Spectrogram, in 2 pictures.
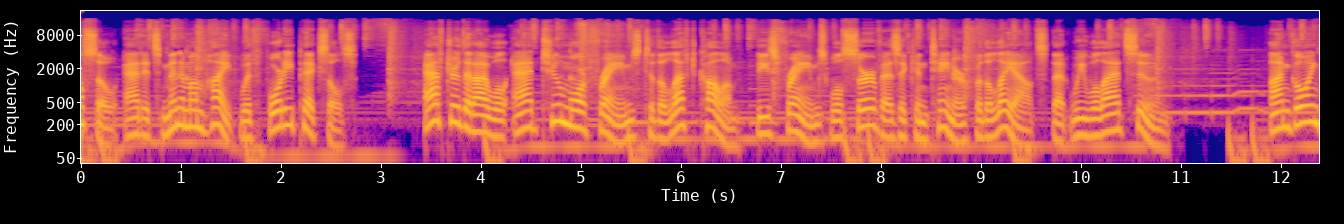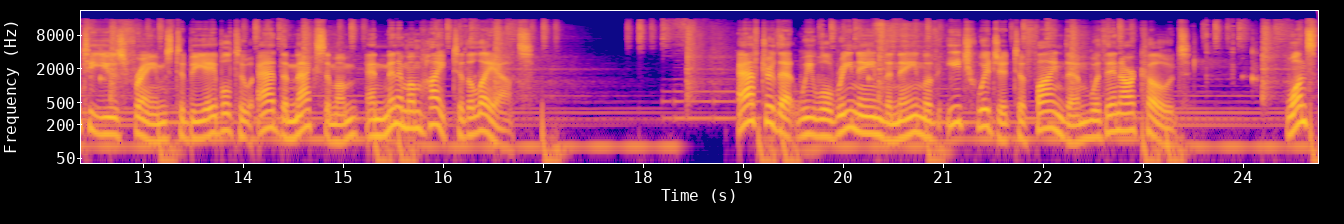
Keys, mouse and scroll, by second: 5.9 f, 6.0 r, 6.2 a, 6.3 m, 7.2-19.7 drag, 19.7-22.8 typing, 20.5 Return, 20.7-21.2 drag, 22.0 Return, 22.2 click, 23.2-24.7 drag.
